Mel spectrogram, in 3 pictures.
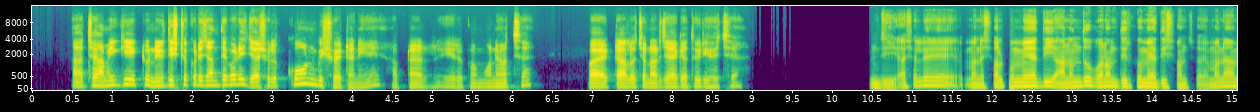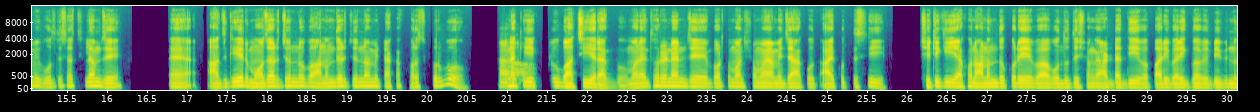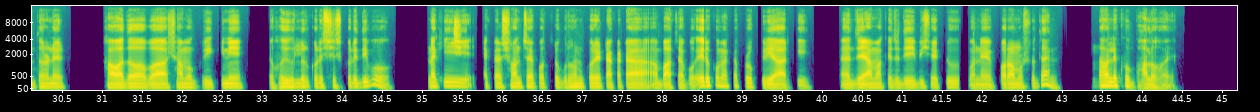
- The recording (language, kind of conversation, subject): Bengali, advice, স্বল্পমেয়াদী আনন্দ বনাম দীর্ঘমেয়াদি সঞ্চয়
- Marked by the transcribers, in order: tapping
